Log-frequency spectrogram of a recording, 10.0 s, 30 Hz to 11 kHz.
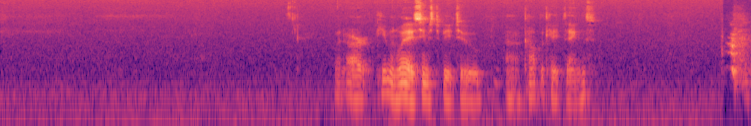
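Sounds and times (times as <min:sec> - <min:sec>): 
faint hissy background: 0:00.0 - 0:10.0
speech: 0:04.5 - 0:08.0
sneeze: 0:09.6 - 0:10.0.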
